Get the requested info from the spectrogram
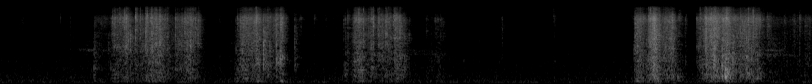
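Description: Plastic mailing bag crinkling and rustling as it is handled, in five short bursts with a longer pause in the middle.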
